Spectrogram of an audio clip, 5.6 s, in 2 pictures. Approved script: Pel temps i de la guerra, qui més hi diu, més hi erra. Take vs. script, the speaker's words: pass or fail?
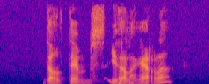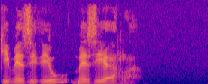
fail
